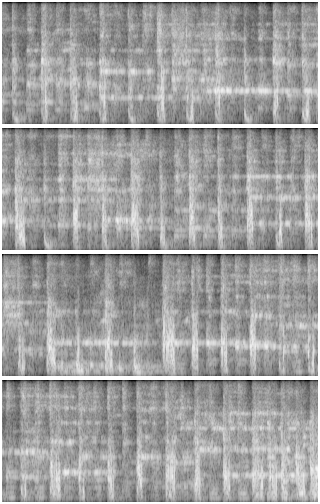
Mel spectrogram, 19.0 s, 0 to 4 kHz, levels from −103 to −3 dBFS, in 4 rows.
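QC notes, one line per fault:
No faults found; nothing to log.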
